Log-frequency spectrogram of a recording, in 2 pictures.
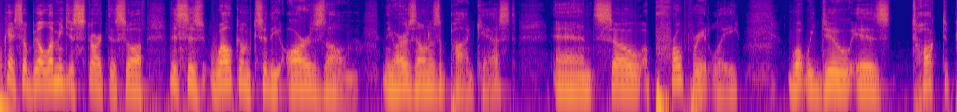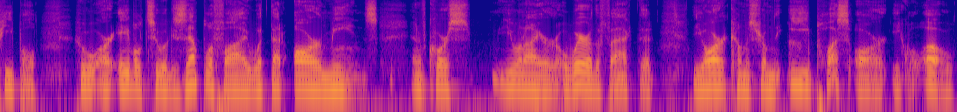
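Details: Adult male speaker; normal speech.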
